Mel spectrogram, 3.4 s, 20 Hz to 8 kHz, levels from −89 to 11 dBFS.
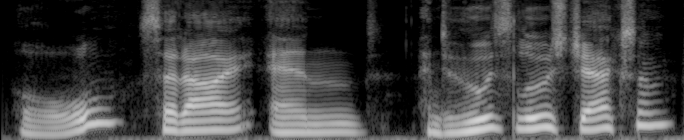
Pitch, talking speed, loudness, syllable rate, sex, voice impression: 170 Hz, 140 wpm, -17 LUFS, 3.4 syllables/s, male, masculine, adult-like, tensed, powerful, clear, fluent, slightly raspy, cool, intellectual, slightly mature, friendly, wild, lively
